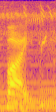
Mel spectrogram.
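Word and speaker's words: wyd: White rhinos have wide lips, and most likely got their name from an Afrikaans word for wide, that's pronounced vite.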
